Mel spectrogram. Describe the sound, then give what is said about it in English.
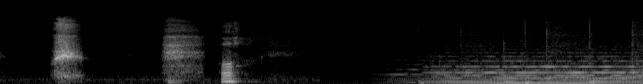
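A person who has just worked out breathes rapidly: several quick, forceful, heavy breaths come in rapid succession, then stop; a steady tonal musical bed fades in afterward. “In the same way that my breathing under normal conditions is out of my control, so is the way that I am currently breathing quickly.”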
